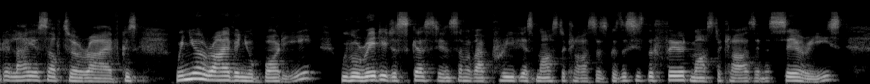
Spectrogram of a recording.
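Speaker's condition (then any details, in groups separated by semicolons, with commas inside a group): No condition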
